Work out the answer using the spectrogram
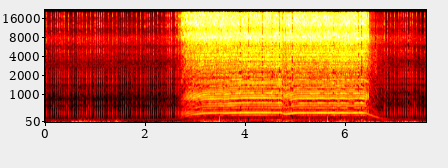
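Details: Restored Saito FA-45 Special on a test stand, 10% nitro fuel, original old glow plug, after carb tuning. It climbs from a low idle to a steady high buzz, holds it evenly, then settles back smoothly; normal running.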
